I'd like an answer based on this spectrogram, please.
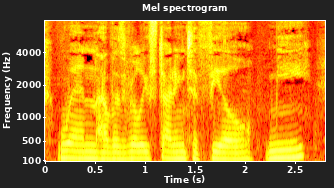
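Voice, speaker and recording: The speech moves at a fairly slow pace with monotone, flat intonation. Noticeable background noise sits behind it. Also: woman. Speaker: blues singer. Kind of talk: interview. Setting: radio studio. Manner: hesitant with many fillers.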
